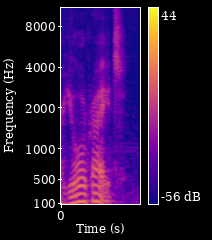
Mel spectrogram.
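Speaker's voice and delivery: hushed, whispered voice. A character puts a hand on her shoulder and checks on her, whispering. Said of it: "and just whisper to her".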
